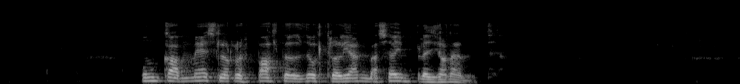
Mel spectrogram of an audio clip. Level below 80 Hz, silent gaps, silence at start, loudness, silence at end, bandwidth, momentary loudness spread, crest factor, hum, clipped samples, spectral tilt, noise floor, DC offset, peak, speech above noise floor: -68 dBFS; none; 1.4 s; -29 LUFS; 2.5 s; 7.8 kHz; 5 LU; 20 dB; none; under 0.1%; -6 dB/octave; -79 dBFS; under 0.1%; -12 dBFS; 50 dB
